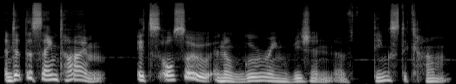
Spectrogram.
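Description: A man hosting and narrating a scripted documentary in a measured, reflective way. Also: fairly high pitch, expressive, creaky, a little mellow, dry recording, studio quality. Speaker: podcast host and narrator.

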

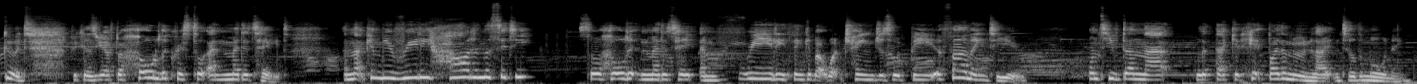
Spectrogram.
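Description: A woman's voice: fairly high pitch, expressive, moderate pace, faint music behind, close to an everyday voice, rough recording. A woman playing an easygoing, helpful young clerk of a magic shop in an audio drama, talking casually. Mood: explaining. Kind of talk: naturalistic audio drama dialogue.

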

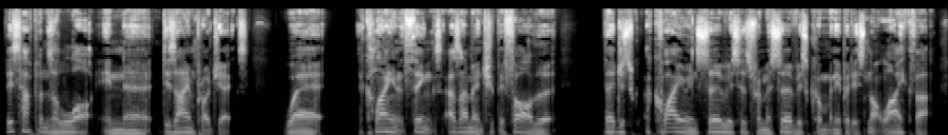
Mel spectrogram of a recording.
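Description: A man hosting a solo advice podcast, talking in a chatty, explanatory way, slightly hoarse as he loses his voice. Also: lowish voice, no echo, clean studio sound. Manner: chatty, explanatory, with frequent restarts. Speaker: podcast host.

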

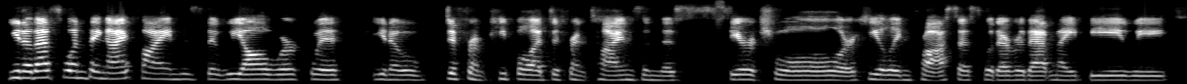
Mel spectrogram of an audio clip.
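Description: A woman's voice: lowish voice, little pitch movement, normal speed, hardly any pauses, fairly bright tone, no echo, low-quality recording. A woman hosting a podcast who asks loose, rambling questions in a chatty, laughing way. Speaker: podcast host. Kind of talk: casual interview chat.

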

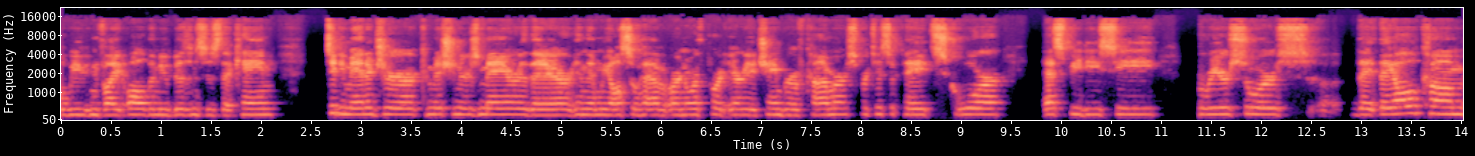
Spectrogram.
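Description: An American woman from Maryland speaking as an interview guest, a city manager talking conversationally and with upbeat conviction. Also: medium pitch. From Maryland, United States.

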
